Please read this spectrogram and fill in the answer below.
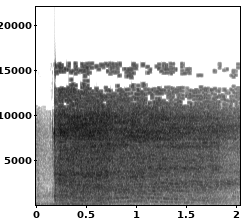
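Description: A high-rise balcony door opened, letting in a sudden loud rush of wind and outside noise that fades slowly, with a tone running through it that falls in pitch.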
